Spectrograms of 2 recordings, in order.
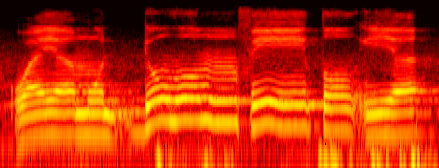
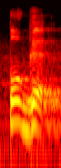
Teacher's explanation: Gha itu bukan qalqalah, maka ditekan saja. Jangan ada tug.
